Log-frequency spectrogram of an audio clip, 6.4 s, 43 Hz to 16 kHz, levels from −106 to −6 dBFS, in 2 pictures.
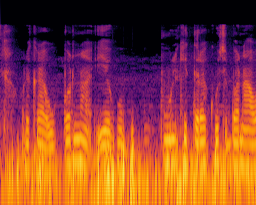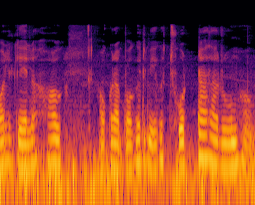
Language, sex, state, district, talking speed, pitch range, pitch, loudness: Bajjika, male, Bihar, Vaishali, 185 wpm, 125-140 Hz, 130 Hz, -26 LUFS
